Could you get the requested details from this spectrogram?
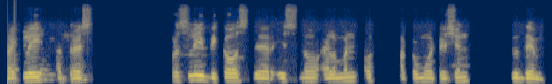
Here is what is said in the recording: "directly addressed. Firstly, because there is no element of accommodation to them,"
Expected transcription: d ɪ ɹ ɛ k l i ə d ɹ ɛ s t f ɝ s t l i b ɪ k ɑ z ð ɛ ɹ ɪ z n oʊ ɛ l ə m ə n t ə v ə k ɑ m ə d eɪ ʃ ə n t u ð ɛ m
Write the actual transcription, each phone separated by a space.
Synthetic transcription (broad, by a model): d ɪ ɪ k l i ə d ɹ ɛ s t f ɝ s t l i b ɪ k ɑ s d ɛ ɹ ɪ s n oʊ ɛ l ə m ə n t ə f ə k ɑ m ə d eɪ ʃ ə n t u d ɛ m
